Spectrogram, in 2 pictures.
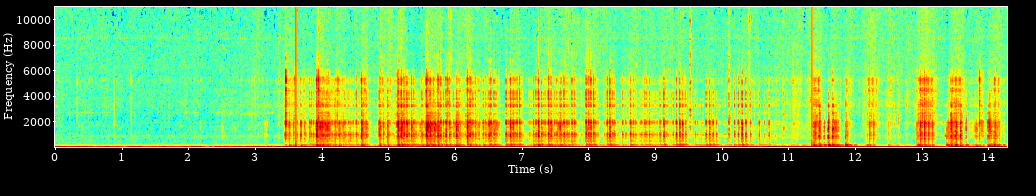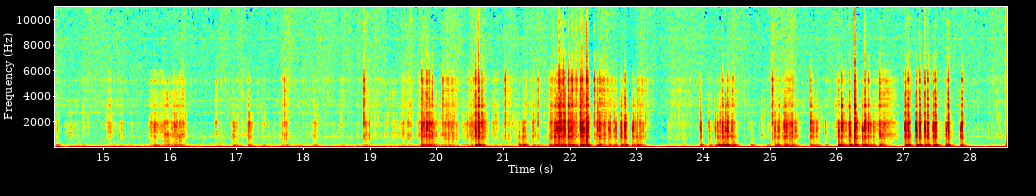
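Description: Vehicle driving over a rough gravel road, heard from inside the cabin: a steady low rumble of tyres and body, with constant rattling and sharp knocks from about three seconds in as it jolts over the surface.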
